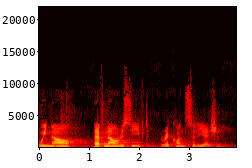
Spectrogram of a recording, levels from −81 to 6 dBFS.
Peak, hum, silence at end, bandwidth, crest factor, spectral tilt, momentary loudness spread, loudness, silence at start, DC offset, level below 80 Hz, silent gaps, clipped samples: -8 dBFS; none; 0.2 s; 13.5 kHz; 24 dB; -5.5 dB/octave; 19 LU; -30 LUFS; 0 s; under 0.1%; -68 dBFS; none; under 0.1%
